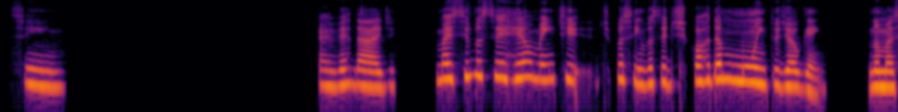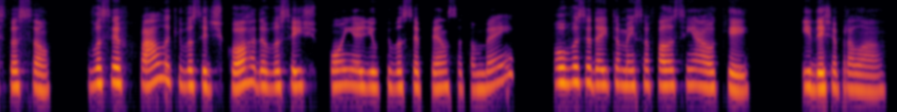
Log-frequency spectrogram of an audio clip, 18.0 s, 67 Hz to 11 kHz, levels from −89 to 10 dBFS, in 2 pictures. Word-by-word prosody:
Sim. 220 Hz, -4 st, -3 dB, 2.5 s
É 225 Hz, -1 st, -4 dB
verdade, 220 Hz, -2 st, -2 dB, 0.4 s
mas 305 Hz, +1 st, +2 dB
se 335 Hz, +3 st, 0 dB
você 335 Hz, -2 st, 0 dB
realmente, 310 Hz, +4 st, -1 dB
tipo -, -, -12 dB
assim, 280 Hz, -5 st, -2 dB
você 245 Hz, +3 st, -2 dB
discorda 280 Hz, +4 st, +1 dB
muito 270 Hz, -5 st, +2 dB
de 220 Hz, -, 0 dB
alguém 195 Hz, -6 st, -1 dB, 0.4 s
numa 215 Hz, 0 st, +4 dB
situação, 210 Hz, -3 st, -2 dB, 0.4 s
você 250 Hz, +2 st, +5 dB, 0.2 s
fala 265 Hz, +6 st, +3 dB
que 250 Hz, -2 st, -10 dB
você 225 Hz, -1 st, +2 dB
discorda, 220 Hz, +2 st, +2 dB
você 215 Hz, +1 st, +1 dB
expõe 220 Hz, +1 st, -3 dB
ali 215 Hz, -1 st, +1 dB
o 205 Hz, -, -1 dB
que 215 Hz, +2 st, -8 dB
você 210 Hz, 0 st, -1 dB
pensa 205 Hz, 0 st, -3 dB
também, 215 Hz, -, -4 dB, 0.4 s
ou 255 Hz, +1 st, +5 dB
você 260 Hz, 0 st, +3 dB
daí 235 Hz, -1 st, +2 dB
também 225 Hz, -1 st, -2 dB
só 230 Hz, +1 st, -5 dB
fala 225 Hz, 0 st, +2 dB
assim, 225 Hz, +1 st, -4 dB
"Ah, 220 Hz, -2 st, 0 dB
ok", 200 Hz, -3 st, 0 dB, 0.5 s
e 215 Hz, 0 st, +2 dB
deixa 200 Hz, +1 st, +6 dB
pra 200 Hz, -1 st, -5 dB
lá? 180 Hz, -1 st, -5 dB
225 Hz, 140 wpm, -24 LUFS, 210-260 Hz, 2.5 s, deixa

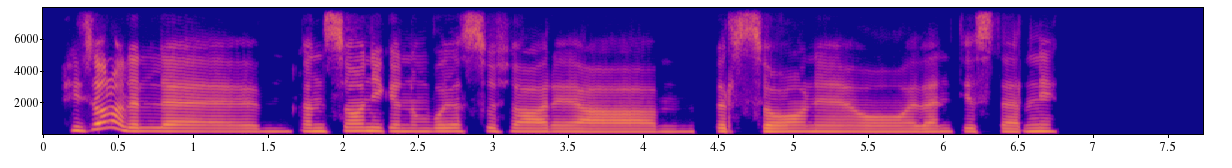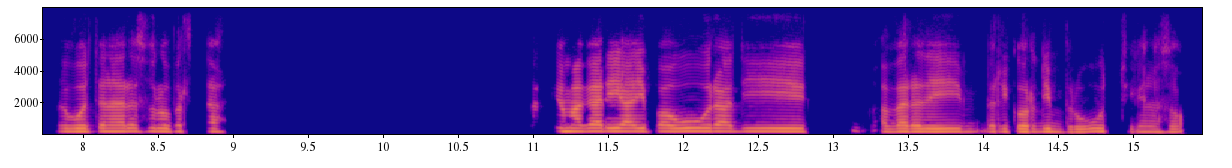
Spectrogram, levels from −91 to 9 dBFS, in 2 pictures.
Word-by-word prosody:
Ci 245 Hz, -2 st, -1 dB
sono 375 Hz, -, +6 dB
delle, 195 Hz, -3 st, +2 dB
mhmm, 190 Hz, 0 st, -7 dB
canzoni 215 Hz, +3 st, +1 dB
che 205 Hz, 0 st, -1 dB
non 195 Hz, 0 st, -3 dB
vuoi 200 Hz, +1 st, 0 dB
associare 190 Hz, -1 st, 0 dB
a, 180 Hz, 0 st, +3 dB
mhmm, 175 Hz, 0 st, -8 dB
persone 190 Hz, -1 st, +1 dB
o 180 Hz, 0 st, 0 dB
eventi 185 Hz, +1 st, -2 dB
esterni? 195 Hz, +2 st, -1 dB, 1.1 s
Lo 190 Hz, -, -5 dB
vuoi 190 Hz, 0 st, +2 dB
tenere 195 Hz, +1 st, 0 dB
solo 190 Hz, +1 st, -2 dB
per 190 Hz, 0 st, -6 dB
te. 185 Hz, -1 st, -7 dB, 2.1 s
Perché 195 Hz, 0 st, -8 dB
magari 200 Hz, 0 st, +3 dB
hai 195 Hz, 0 st, +2 dB
paura 195 Hz, +1 st, +1 dB
di 195 Hz, 0 st, 0 dB, 0.5 s
avere 185 Hz, 0 st, 0 dB
dei, 180 Hz, 0 st, +1 dB
mhmm, 175 Hz, +1 st, -12 dB
ricordi 180 Hz, 0 st, -1 dB
brutti, 165 Hz, +2 st, -5 dB
che 170 Hz, -, -8 dB
ne 170 Hz, -, -6 dB
so? 170 Hz, +1 st, -7 dB
190 Hz, 130 wpm, -24 LUFS, 180-195 Hz, 2.1 s, sono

